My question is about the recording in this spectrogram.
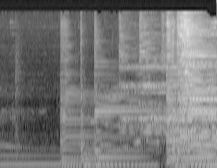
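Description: Live rock band with acoustic and electric guitars: a held chord dies down, a new strummed chord comes in about halfway, and the full band enters louder near the end.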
